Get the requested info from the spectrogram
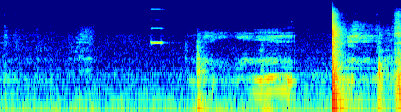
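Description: A short electronic beep from a glass-top electric stove's touch controls about one and a half seconds in. Then a few clunks as a pot is set down on the glass hob, the loudest about three seconds in.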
